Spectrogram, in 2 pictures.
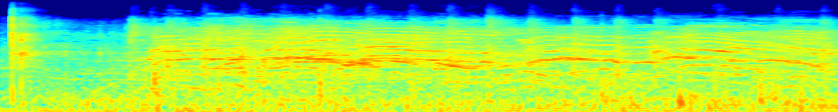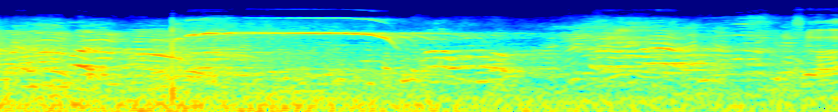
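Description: Players shout and cheer with excitement outdoors.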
